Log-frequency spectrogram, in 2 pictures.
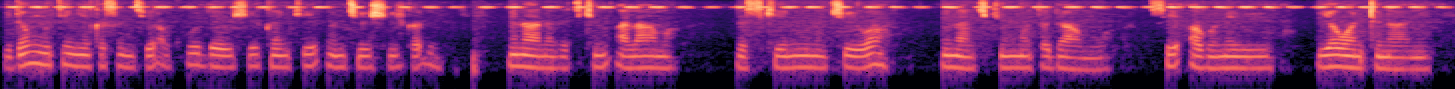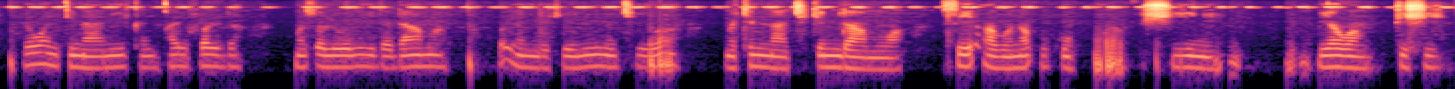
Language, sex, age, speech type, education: Hausa, male, 30-45, spontaneous, secondary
